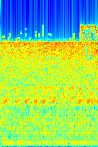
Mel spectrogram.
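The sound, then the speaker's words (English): A boat's outboard motor throttles up and roars steadily, with a loud, buzzing drone and a low hum that hold even throughout, brightening slightly near the end. No voices are heard. “How about throttle up, open her up, and cruise through the waters?”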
